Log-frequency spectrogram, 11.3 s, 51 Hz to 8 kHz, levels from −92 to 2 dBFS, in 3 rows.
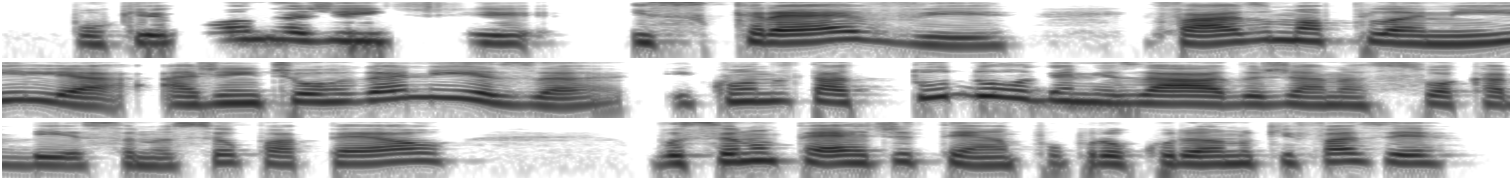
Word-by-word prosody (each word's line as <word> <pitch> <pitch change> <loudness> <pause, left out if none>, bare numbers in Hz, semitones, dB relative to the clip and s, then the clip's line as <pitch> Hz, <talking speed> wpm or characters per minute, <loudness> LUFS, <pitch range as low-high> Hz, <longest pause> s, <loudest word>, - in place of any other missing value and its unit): Porque 195 +1 -2
quando 275 +1 -3
a 255 - +3
gente 230 -4 -3 0.2
escreve, 210 -6 +3 0.3
faz 205 +4 +5
uma 250 -2 +2
planilha, 215 +1 0
a 180 - -2
gente 205 +4 -1
organiza; 230 - 0
e 190 - -13
quando 235 +3 -2
tá 230 -3 +1
tudo 340 - 0
organizado, 205 - +3
já 180 -1 -2
na 170 -1 -5
sua 185 +3 -5
cabeça 170 -2 -4
no 160 -2 -7
seu 210 +6 -2
papel, 195 +5 -1 0.5
você 195 +4 +4
não 250 +2 +2
perde 205 -1 +1
tempo 190 -3 -4
procurando 190 0 -1
o - - -8
que 210 - -10
fazer. 210 -2 -1
205 Hz, 165 wpm, -22 LUFS, 190-235 Hz, 0.5 s, faz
